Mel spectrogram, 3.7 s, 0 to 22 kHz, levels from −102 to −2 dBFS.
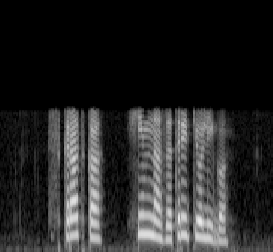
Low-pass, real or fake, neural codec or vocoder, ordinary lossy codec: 3.6 kHz; real; none; none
